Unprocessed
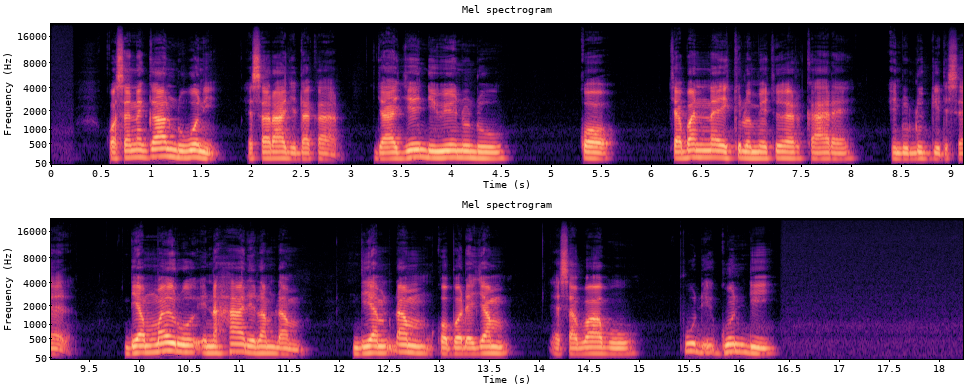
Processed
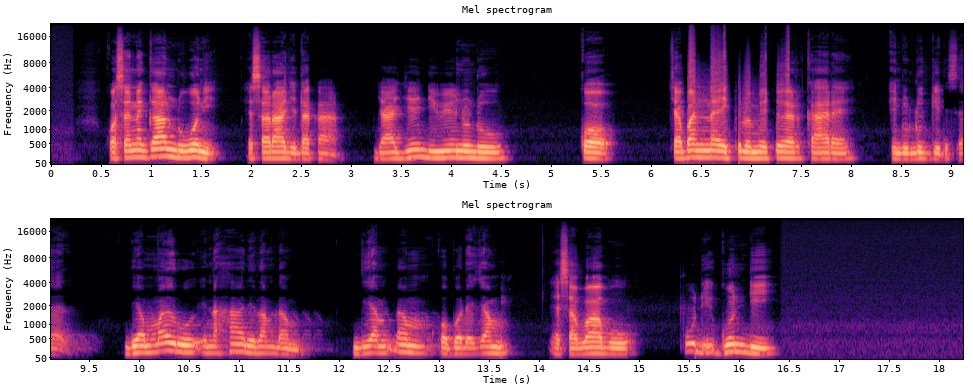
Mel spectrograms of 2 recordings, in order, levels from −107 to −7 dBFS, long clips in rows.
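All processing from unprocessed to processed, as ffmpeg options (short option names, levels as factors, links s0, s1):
-filter_complex "[0:a]asettb=1/sr,asplit=3[s0][s1][s2];[s0]atrim=end=2.574[s3];[s1]atrim=start=2.57:end=4.05,asetpts=PTS-STARTPTS,afade=t=in:d=0.004:c=qsin,afade=t=out:st=1.476:d=0.004:c=qsin,lowpass=1900,equalizer=f=420:w=2.6:g=-14.5[s4];[s2]atrim=start=4.046[s5];[s3][s4]acrossfade=d=0.004:c1=hsin:c2=qsin[s6];[s6][s5]acrossfade=d=0.004:c1=qsin:c2=hsin,asettb=1/sr,asplit=3[s7][s8][s9];[s7]atrim=end=6.324[s10];[s8]atrim=start=6.32:end=7.38,asetpts=PTS-STARTPTS,afade=t=in:d=0.004:c=qsin,afade=t=out:st=1.056:d=0.004:c=qsin,agate=range=0.501:threshold=0.0316:ratio=16:release=100:detection=peak,adynamicsmooth=sensitivity=4.5:basefreq=850[s11];[s9]atrim=start=7.376[s12];[s10][s11]acrossfade=d=0.004:c1=hsin:c2=qsin[s13];[s13][s12]acrossfade=d=0.004:c1=qsin:c2=hsin,asettb=1/sr,asplit=3[s14][s15][s16];[s14]atrim=end=8.924[s17];[s15]atrim=start=8.92:end=13.62,asetpts=PTS-STARTPTS,afade=t=in:d=0.004:c=qsin,afade=t=out:st=4.696:d=0.004:c=qsin,asplit=2[s18][s19];[s19]adelay=115,lowpass=f=1900:p=1,volume=0.0794,asplit=2[s20][s21];[s21]adelay=115,lowpass=f=1900:p=1,volume=0.41,asplit=2[s22][s23];[s23]adelay=115,lowpass=f=1900:p=1,volume=0.41[s24];[s18][s20][s22][s24]amix=inputs=4:normalize=0,atrim=end_sample=207270,acrossover=split=580[s25][s26];[s25]aeval=exprs='val(0)*(1-0.7/2+0.7/2*cos(2*PI*1.9*n/s))':c=same[s27];[s26]aeval=exprs='val(0)*(1-0.7/2-0.7/2*cos(2*PI*1.9*n/s))':c=same[s28];[s27][s28]amix=inputs=2:normalize=0,asuperstop=centerf=2900:order=4:qfactor=0.52[s29];[s16]atrim=start=13.616[s30];[s17][s29]acrossfade=d=0.004:c1=hsin:c2=qsin[s31];[s31][s30]acrossfade=d=0.004:c1=qsin:c2=hsin,asettb=1/sr,asplit=3[s32][s33][s34];[s32]atrim=end=14.874[s35];[s33]atrim=start=14.87:end=15.56,asetpts=PTS-STARTPTS,afade=t=in:d=0.004:c=qsin,afade=t=out:st=0.686:d=0.004:c=qsin,highpass=340,lowpass=4100,equalizer=f=1800:t=o:w=0.52:g=12[s36];[s34]atrim=start=15.556[s37];[s35][s36]acrossfade=d=0.004:c1=hsin:c2=qsin[s38];[s38][s37]acrossfade=d=0.004:c1=qsin:c2=hsin"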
